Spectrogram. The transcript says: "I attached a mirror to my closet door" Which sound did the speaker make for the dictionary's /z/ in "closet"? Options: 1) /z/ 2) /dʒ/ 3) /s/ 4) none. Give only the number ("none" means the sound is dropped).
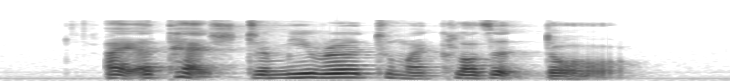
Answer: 1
